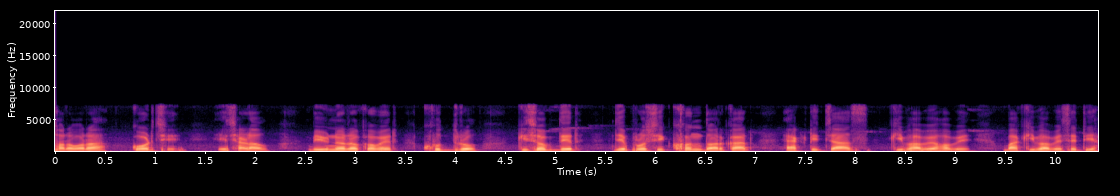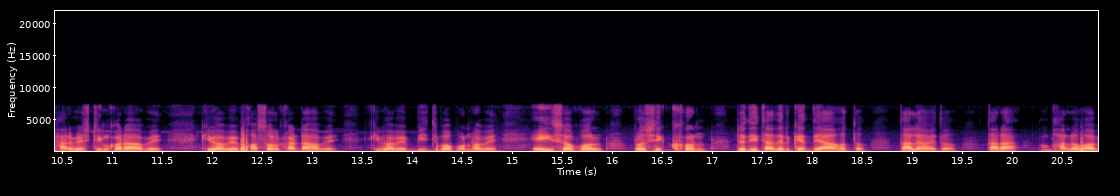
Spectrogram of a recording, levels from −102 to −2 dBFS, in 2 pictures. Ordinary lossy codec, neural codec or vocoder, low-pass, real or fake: none; none; 7.2 kHz; real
